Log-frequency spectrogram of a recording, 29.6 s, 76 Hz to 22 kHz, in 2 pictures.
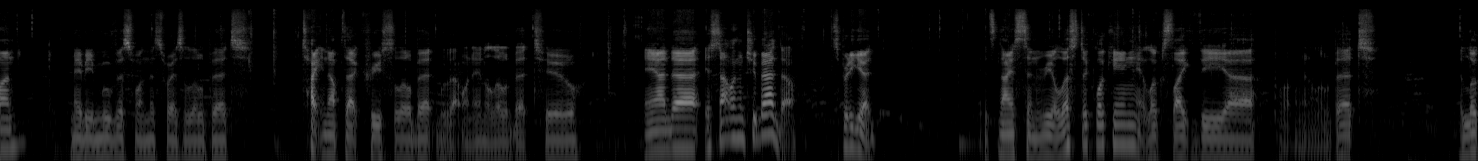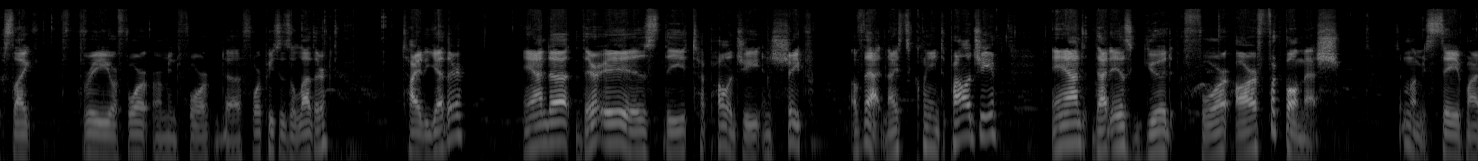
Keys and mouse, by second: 0.7-1.8 middle drag, 5.9 a, 6.1 Tab, 8.3 Tab, 9.3-11.5 middle drag, 17.9 a, 18.0 Tab, 22.5 z, 23.5 a, 25.0 KP_1, 27.1 z.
